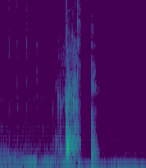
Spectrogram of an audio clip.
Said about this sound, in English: Oops, sorry. You took a sip, didn't you? Well, I was going to mute myself for the sip, but then I didn't mute myself for the sip before what I said after. I heard that sip. I heard it.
